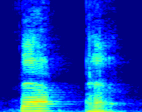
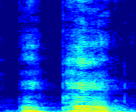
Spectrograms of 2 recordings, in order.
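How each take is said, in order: First: The stress is on the first syllable. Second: The stress is on the second syllable. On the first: The speaker calls it right. "앞에 주세요. backpack 이렇게 발음하면 되고요" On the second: The speaker calls it wrong. "강세를 백팩 이게 아니라 앞에 주세요"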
